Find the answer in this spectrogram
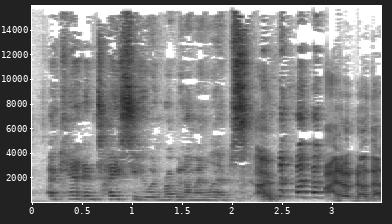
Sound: laughing

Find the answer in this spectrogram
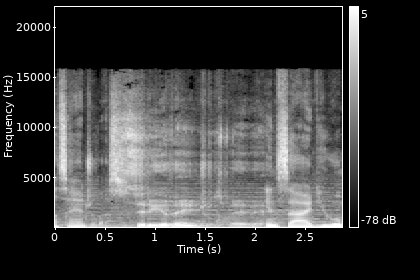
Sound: deep Voice

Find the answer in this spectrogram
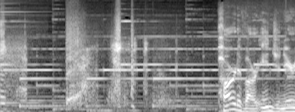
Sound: laughs

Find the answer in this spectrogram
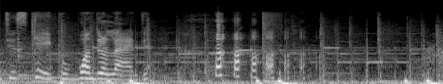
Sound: laugh

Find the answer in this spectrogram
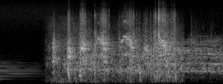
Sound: roosters screeching; muffled crowd shouting

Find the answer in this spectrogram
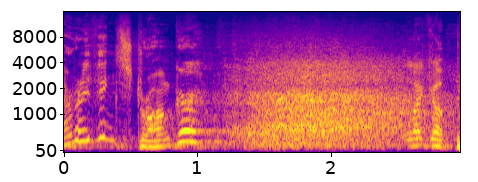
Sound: audience laughs

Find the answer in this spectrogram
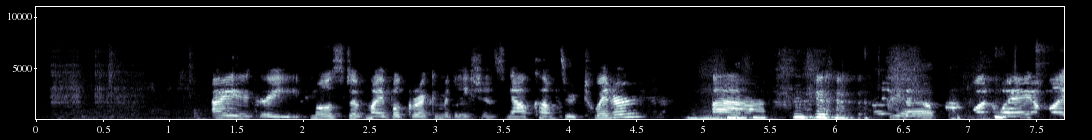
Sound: laughter

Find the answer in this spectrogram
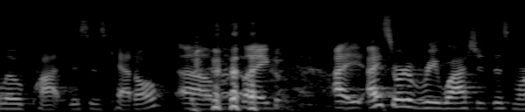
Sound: audience laughing

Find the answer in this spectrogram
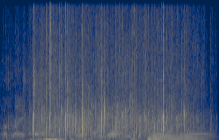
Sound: audience applause

